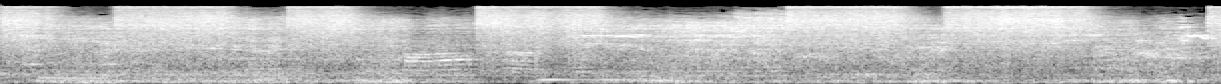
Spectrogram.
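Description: Steady rushing hiss of water and spray around a flume ride boat, loud and unbroken.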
